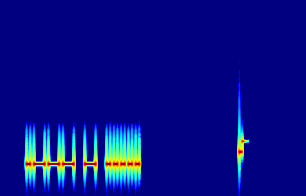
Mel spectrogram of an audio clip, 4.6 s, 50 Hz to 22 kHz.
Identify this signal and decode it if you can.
Morse code, heard as a keyed tone, about 22 wpm, 700 Hz. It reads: JT5
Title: Three Challenging Letter-Number Combinations 22wpm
